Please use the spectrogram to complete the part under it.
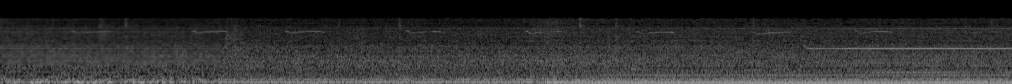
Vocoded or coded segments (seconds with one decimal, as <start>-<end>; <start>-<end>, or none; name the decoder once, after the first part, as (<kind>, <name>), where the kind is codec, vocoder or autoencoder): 0.0-2.2 (vocoder, Vocos)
